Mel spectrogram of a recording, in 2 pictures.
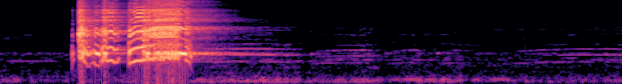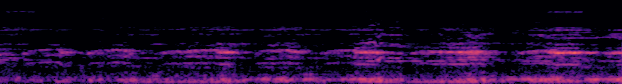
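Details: Javan green junglefowl crow used to lure wild birds and to get newly caught or quiet captive birds calling. A single coarse, split crow opens the recording, followed by several seconds of near silence with faint distant sounds.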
